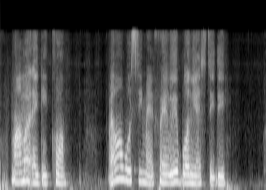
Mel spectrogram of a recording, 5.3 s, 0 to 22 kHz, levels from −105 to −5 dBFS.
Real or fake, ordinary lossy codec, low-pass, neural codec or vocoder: fake; none; 10.8 kHz; codec, 24 kHz, 1.5 kbps, HILCodec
